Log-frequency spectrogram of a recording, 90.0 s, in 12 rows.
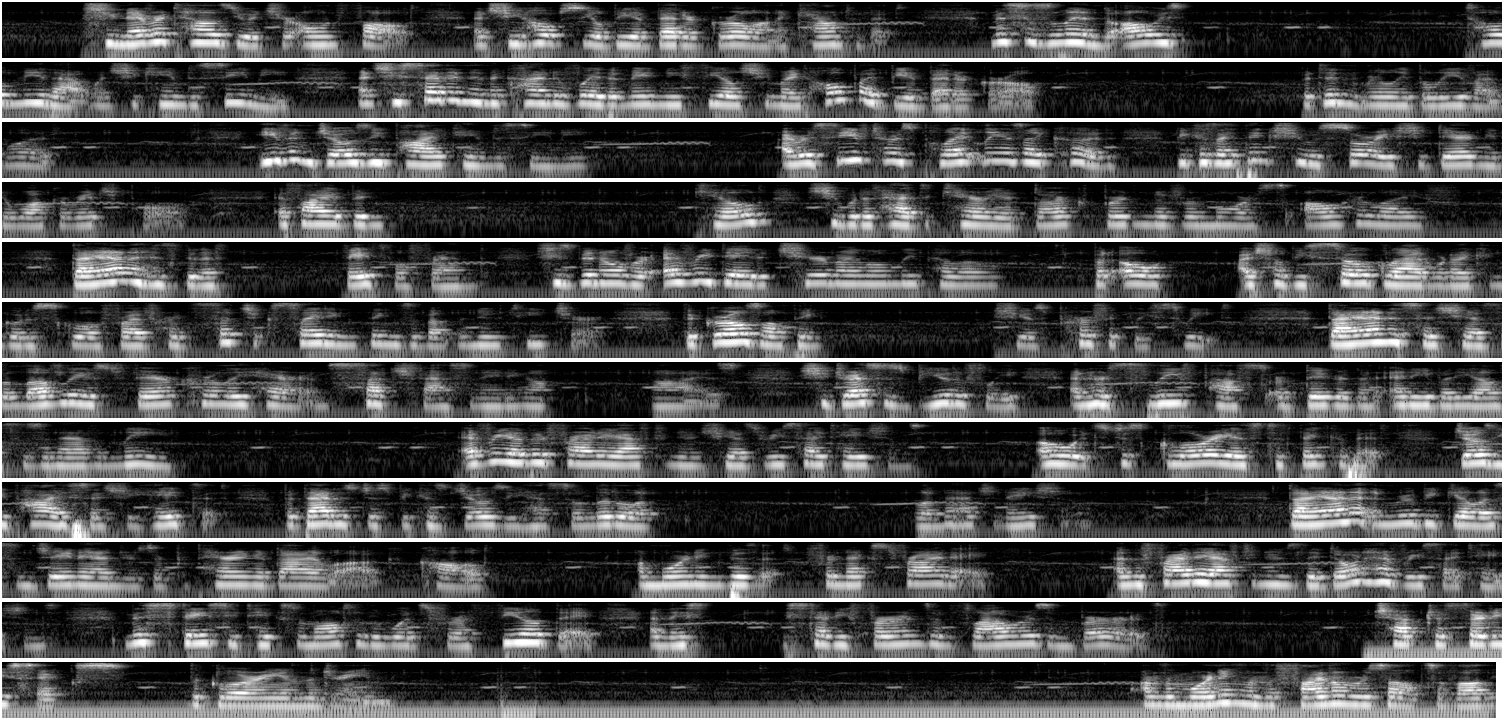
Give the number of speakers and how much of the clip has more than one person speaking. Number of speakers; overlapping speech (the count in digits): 1, no overlap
